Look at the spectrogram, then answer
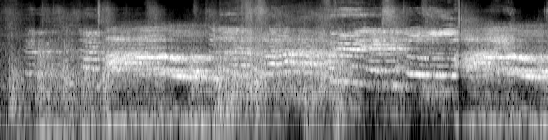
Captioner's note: Wilhelm Scream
